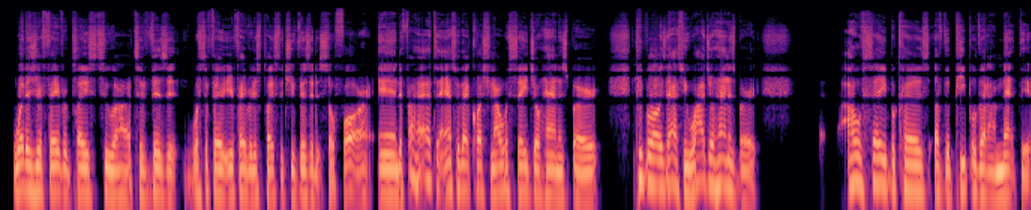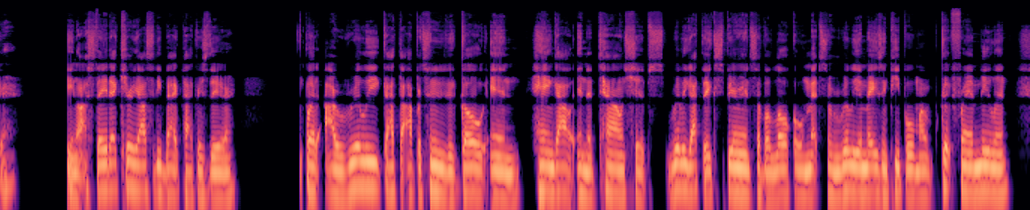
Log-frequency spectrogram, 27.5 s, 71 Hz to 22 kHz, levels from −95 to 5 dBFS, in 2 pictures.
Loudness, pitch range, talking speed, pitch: -17 LUFS, 105-125 Hz, 190 wpm, 115 Hz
